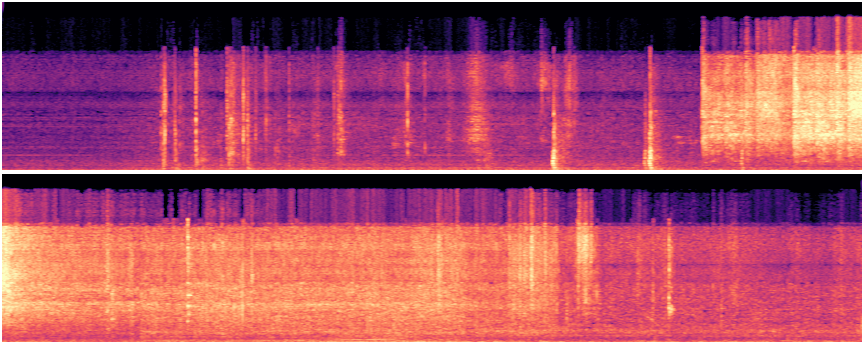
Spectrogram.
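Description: A car in a tense movie scene: a door thunks shut, then a few sharp clicks, then the engine builds into a steady, louder rumble as it drives off.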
